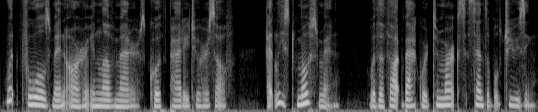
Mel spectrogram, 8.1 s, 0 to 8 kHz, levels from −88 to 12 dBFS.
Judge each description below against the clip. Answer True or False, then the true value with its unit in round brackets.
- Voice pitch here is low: False (180 Hz)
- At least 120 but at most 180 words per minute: True (165 wpm)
